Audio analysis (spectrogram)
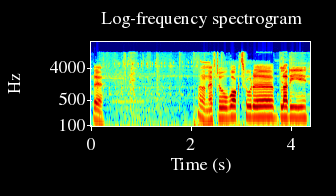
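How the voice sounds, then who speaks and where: A man's voice: a little high, fairly even intonation, takes it slowly, soft background music. A man giving casual gameplay commentary, muttering wryly and thinking aloud as he plays. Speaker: gaming video host.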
